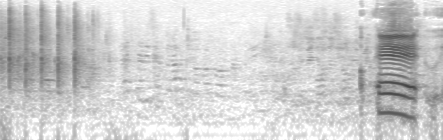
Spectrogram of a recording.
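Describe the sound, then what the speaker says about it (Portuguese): A short burst of applause at a city council session: a handful of sharp claps in the first second, then a hushed room with faint voices and a sudden louder voice near the end. "Palmas aos escoteiros."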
